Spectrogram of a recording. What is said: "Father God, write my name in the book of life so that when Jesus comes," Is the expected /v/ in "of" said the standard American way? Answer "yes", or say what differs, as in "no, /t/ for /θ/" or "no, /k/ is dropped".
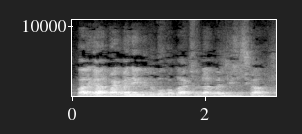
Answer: no, /p/ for /v/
